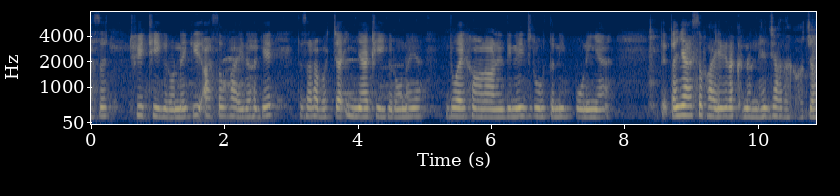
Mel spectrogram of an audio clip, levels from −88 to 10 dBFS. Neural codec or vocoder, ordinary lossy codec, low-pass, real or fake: none; none; none; real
